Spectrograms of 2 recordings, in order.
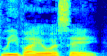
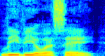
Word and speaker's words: Leviosa: It's Leviioa, not Leviosa.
